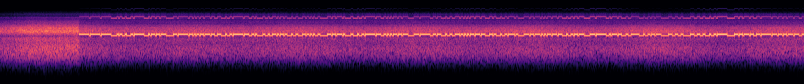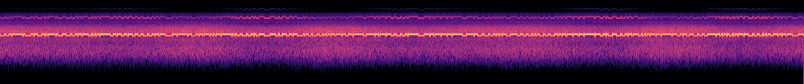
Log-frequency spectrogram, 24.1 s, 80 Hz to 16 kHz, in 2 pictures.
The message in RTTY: H5J2 UELF NST3 UY9P CYQN KO61 9GAV 5858 T2Q7 EAXZ 4PPI 5A6S BOLP R2V7 O1MA YMIR N1UZ 41UW VJDQ …

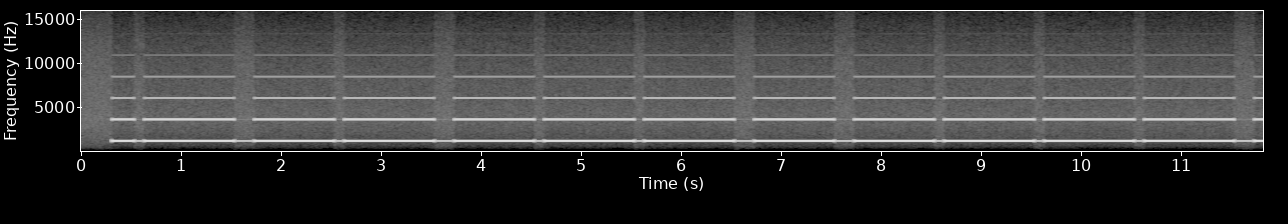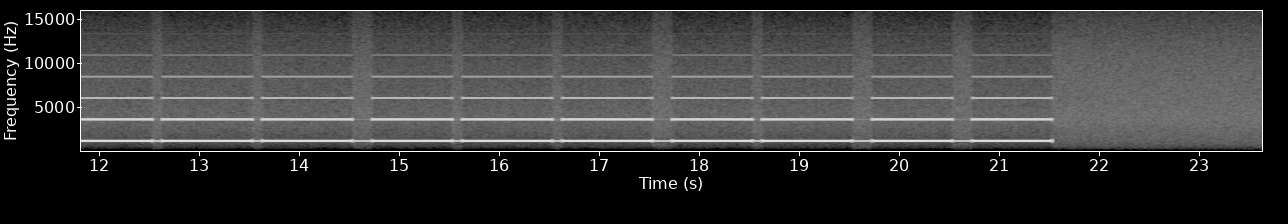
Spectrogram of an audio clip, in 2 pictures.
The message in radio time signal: 0 1 0 1 0 0 1 1 0 0 0 1 0 0 1 0 0 1 0 1 1

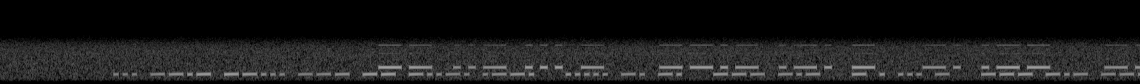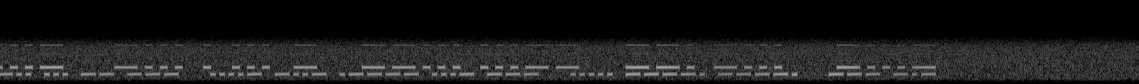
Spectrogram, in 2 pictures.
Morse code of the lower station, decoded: SQ7OM/P 5NN OK TEST OK8SMO 4X1VO 599 OK

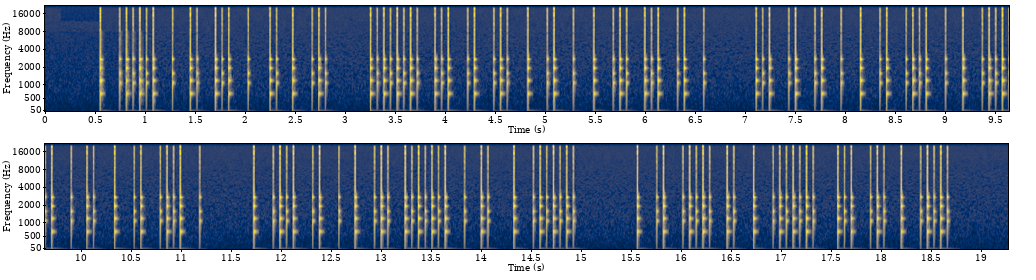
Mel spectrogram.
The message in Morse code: XEAEN HPMNW JQXEQ YNVEB ZEBRD

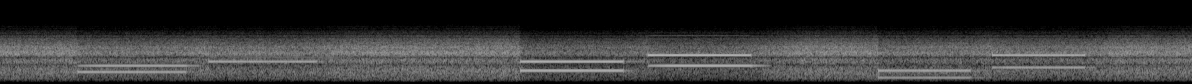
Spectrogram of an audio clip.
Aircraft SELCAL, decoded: GL-PR HP-LS AH-KS

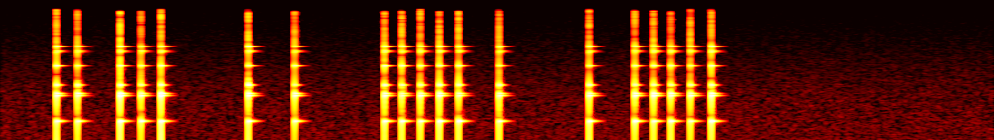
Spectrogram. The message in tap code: HAVE

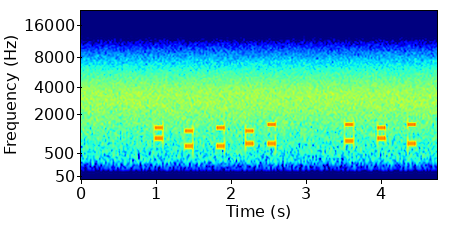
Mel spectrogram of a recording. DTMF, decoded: 01246 906

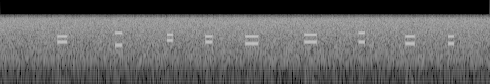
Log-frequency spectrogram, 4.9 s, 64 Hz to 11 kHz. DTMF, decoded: 730748944

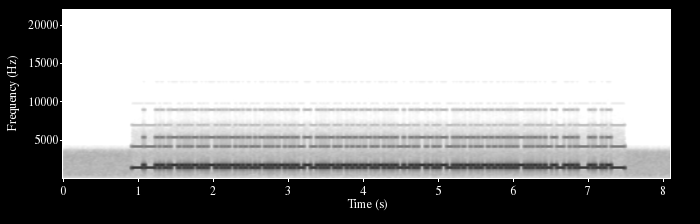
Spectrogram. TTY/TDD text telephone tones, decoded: LERNER WAS BORN IN BUENOS AIRES. GA

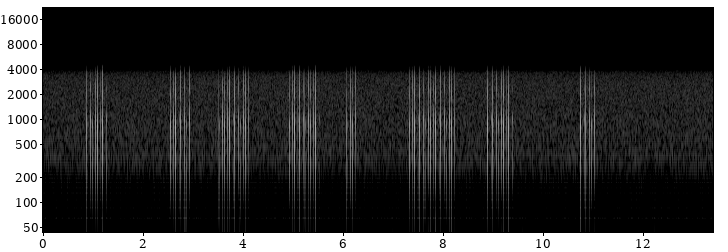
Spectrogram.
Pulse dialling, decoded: 4 4 6 6 2 9 5 3

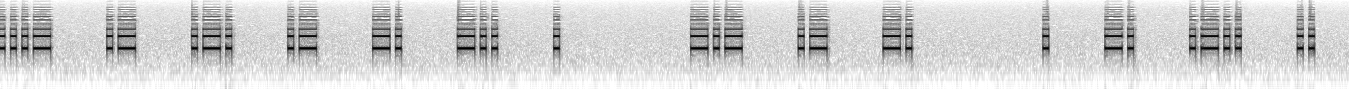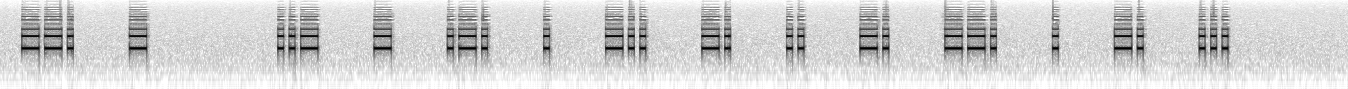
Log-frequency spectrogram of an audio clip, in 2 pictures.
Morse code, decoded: … KAN ENLIGT UTREDNINGENS

